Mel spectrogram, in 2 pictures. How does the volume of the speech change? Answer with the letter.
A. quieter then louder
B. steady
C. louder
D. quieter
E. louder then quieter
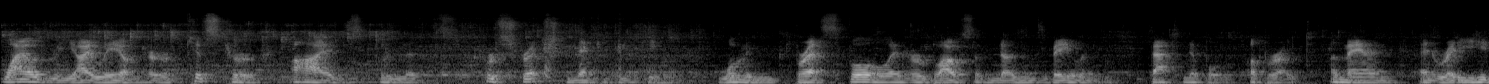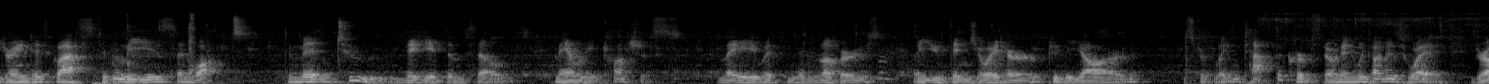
B.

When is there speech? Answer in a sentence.
The speech can be heard from 0.0 to 29.7 s.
